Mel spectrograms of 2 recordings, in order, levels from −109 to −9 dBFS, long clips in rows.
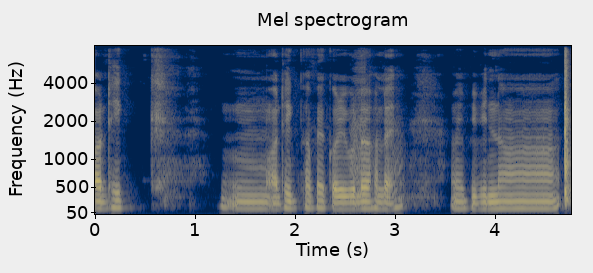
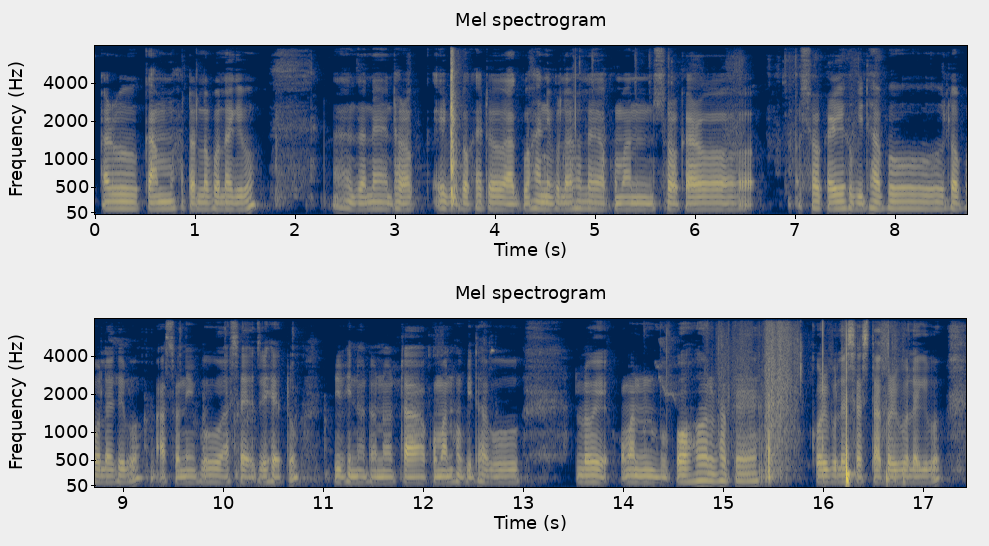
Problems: background sounds at intervals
